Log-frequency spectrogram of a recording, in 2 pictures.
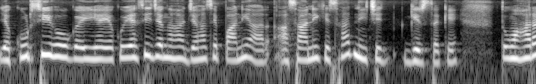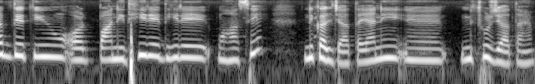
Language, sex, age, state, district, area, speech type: Urdu, female, 30-45, Delhi, South Delhi, urban, spontaneous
